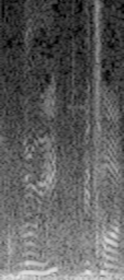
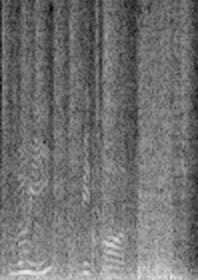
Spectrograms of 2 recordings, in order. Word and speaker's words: Louis Vuitton: of the shop is Louis Vuitton again everything is French come on so everything needs to be pronounced in the French way if you want to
